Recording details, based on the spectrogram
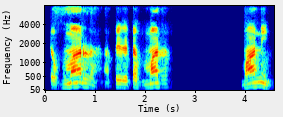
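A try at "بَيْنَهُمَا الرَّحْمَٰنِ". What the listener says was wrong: মানে হুমার, এখানে আরেকটা র আছে। রাহ। র হাজাবার রহ।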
